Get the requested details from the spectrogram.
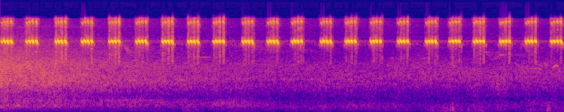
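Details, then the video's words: Cricket chirping in dry grass in the daytime: loud, high, regular pulses about four per second, each a short bright burst, with a soft wash of background noise early on. "Sound of Cricket in Dry Grass in the Daytime"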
